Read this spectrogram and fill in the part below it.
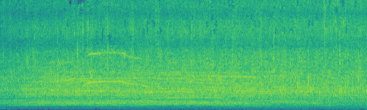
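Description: A large crowd at a speech cheers and claps in a steady, loud roar that swells quickly and holds without a break.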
